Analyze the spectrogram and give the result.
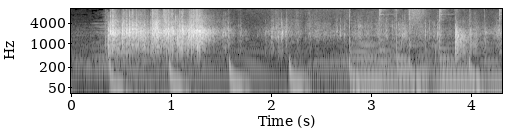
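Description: A deck of cards is shuffled in a quick, crisp riffle burst during an ASMR card reading, then softer shuffling continues over a steady thumping bass beat and background music.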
